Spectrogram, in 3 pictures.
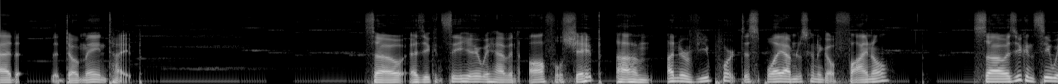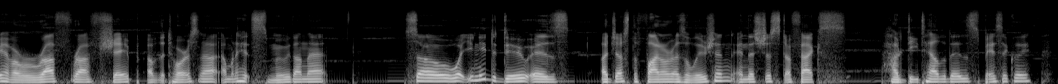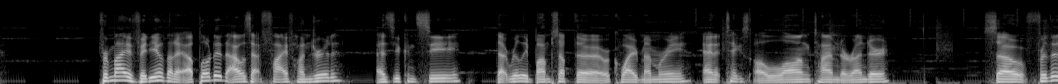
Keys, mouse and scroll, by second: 3.2 middle click, 7.8-9.6 drag, 13.3 click, 13.8 middle click, 14.2-18.4 middle drag, 24.9 KP_0.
